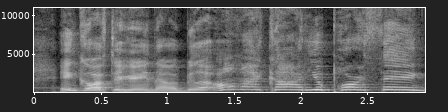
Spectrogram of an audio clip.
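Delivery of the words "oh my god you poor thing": very high, panicked squeal. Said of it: "As she freaks out".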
